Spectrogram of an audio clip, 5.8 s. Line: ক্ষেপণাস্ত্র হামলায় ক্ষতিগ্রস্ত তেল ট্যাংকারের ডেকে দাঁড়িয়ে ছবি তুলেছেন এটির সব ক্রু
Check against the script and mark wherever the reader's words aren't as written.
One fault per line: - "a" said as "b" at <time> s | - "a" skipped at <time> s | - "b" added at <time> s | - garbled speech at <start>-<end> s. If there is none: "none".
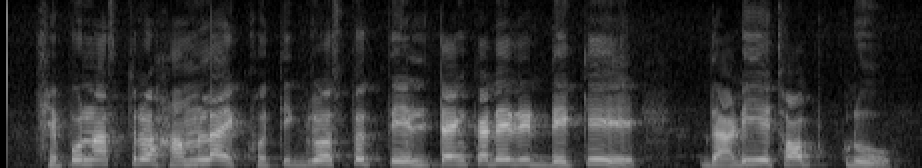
- "ছবি তুলেছেন এটির" skipped at 4.8 s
